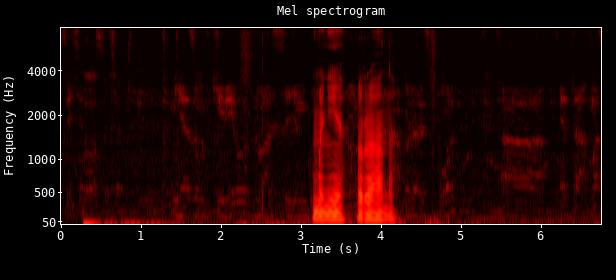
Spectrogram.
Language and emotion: Russian, sad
